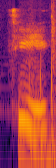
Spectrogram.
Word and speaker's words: Ti: T, pronounced T, is the Creole variant of the French petite.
